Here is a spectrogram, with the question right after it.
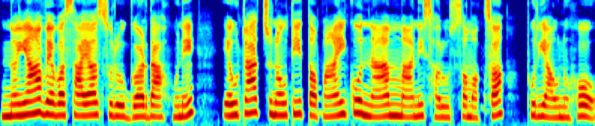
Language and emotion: Nepali, neutral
